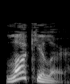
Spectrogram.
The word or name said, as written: locular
